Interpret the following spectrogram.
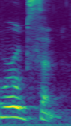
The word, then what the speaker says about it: Robeson: if the landing free Paul Robeson pronounced robe son a highly intelligent charismatic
